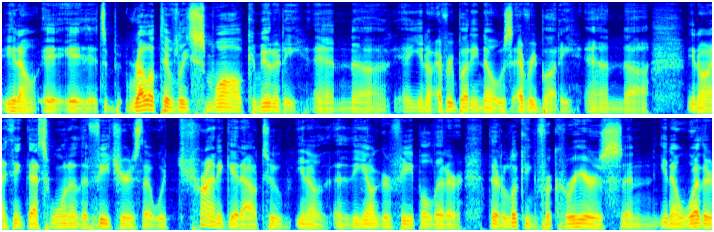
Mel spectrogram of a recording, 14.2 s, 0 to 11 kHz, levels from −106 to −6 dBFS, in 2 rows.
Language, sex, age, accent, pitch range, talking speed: English, male, 50-69, American, 90-105 Hz, 205 wpm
